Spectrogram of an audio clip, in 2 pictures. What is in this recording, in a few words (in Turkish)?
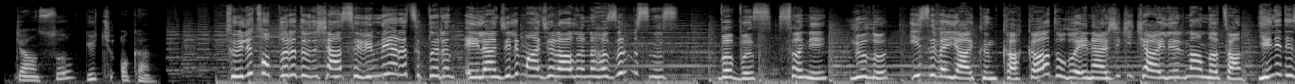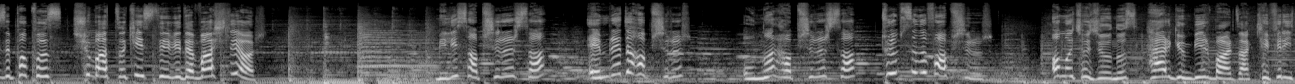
turkce kadin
